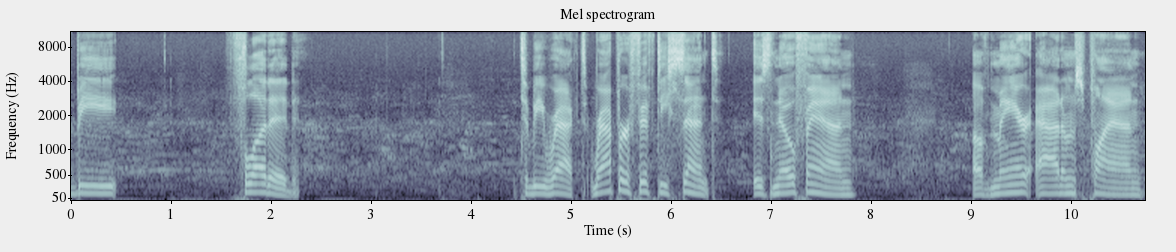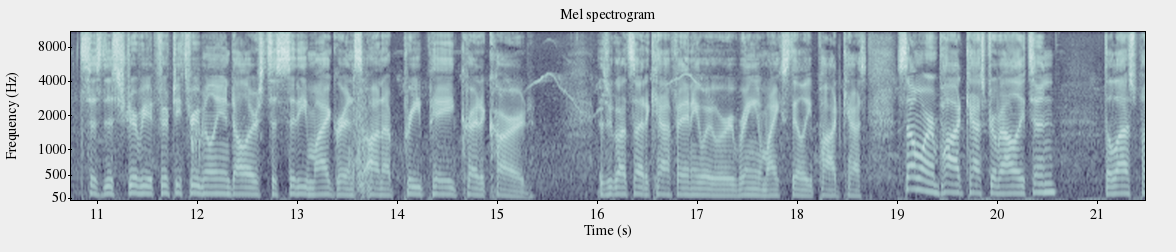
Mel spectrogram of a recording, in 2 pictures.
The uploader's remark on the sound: podcasts live from Café Anyway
